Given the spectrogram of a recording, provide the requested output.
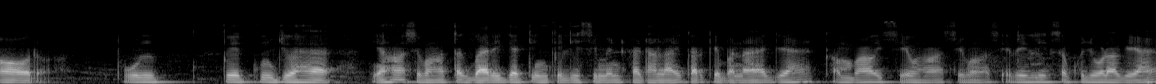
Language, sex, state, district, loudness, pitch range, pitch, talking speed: Hindi, male, Bihar, Muzaffarpur, -27 LUFS, 100-105 Hz, 100 Hz, 150 wpm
